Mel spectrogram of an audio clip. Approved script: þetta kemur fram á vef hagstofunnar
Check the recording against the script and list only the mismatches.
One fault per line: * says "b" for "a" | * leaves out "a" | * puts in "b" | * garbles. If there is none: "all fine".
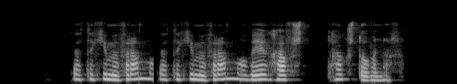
* puts in "þetta kemur fram"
